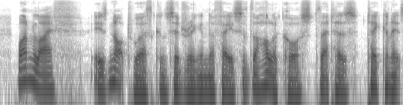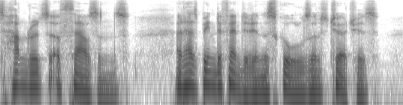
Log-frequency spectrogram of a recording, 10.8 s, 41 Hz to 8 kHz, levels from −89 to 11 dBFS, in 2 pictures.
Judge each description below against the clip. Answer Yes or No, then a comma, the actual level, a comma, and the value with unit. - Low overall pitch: Yes, very low, 85 Hz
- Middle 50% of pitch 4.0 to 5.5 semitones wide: Yes, average, 5.2 semitones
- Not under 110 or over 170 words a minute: Yes, average, 155 wpm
